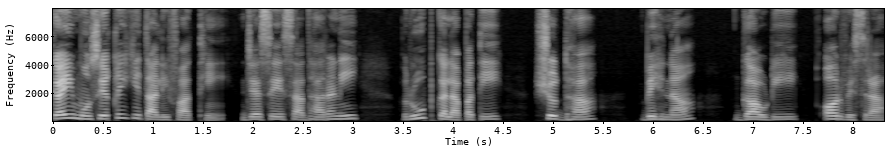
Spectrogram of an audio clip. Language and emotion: Urdu, neutral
